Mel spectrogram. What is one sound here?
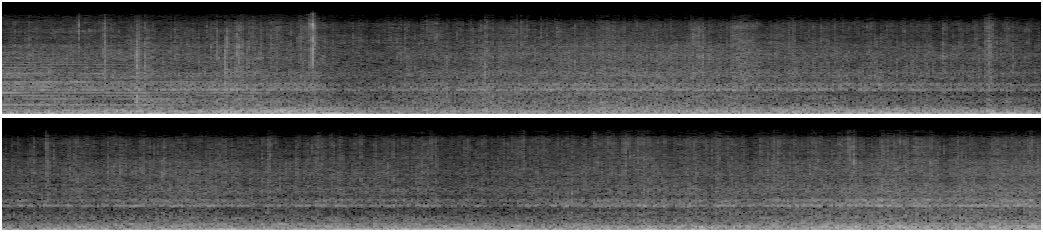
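Bicycle tyres hum along a paved road.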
